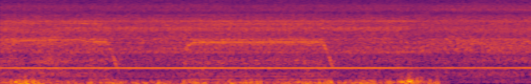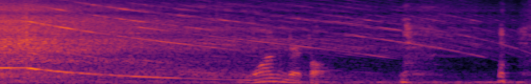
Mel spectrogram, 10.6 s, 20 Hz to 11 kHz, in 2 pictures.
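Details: Shark NV22 upright vacuum power nozzle just after brushroll bearing replacement and new wheels: steady high whine at full speed, then a falling wind-down when switched off. Brushroll sounds healthy; the motor wind-down suggests its bearings will need redoing eventually.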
